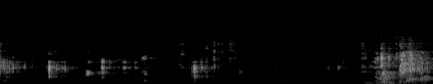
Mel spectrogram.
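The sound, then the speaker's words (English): A handle rattles and clicks in a few small, quiet jiggles, followed by a fuller scrape and thump as an unlocked back door swings open. “Yeah, the door's not locked.”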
